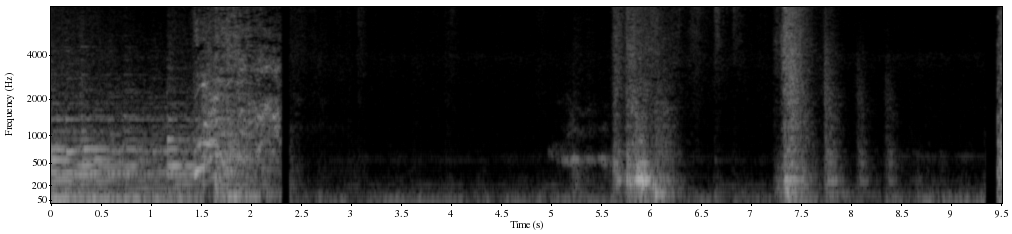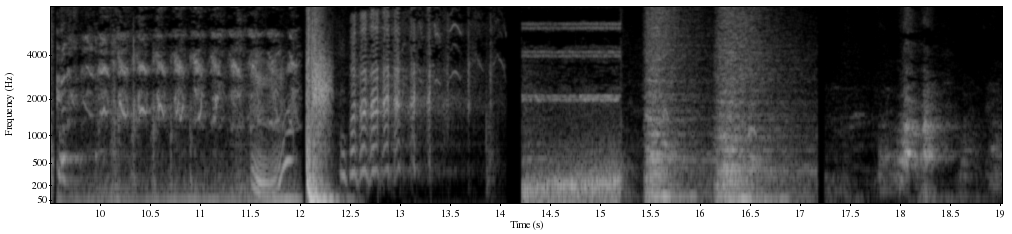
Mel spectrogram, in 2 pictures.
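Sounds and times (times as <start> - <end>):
loud smack: 7.2 - 7.9, 12.0 - 12.4.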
